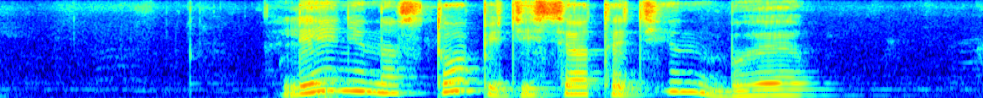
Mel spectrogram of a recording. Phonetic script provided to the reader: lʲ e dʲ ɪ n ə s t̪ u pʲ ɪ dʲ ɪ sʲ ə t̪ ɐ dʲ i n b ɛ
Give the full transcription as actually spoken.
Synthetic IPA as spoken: lʲ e nʲ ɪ n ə s t̪ o pʲ ɪ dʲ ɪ sʲ a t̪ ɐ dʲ i n b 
